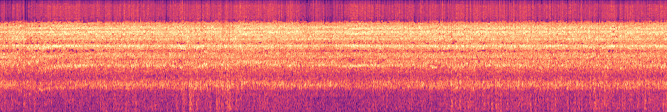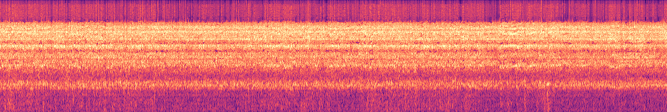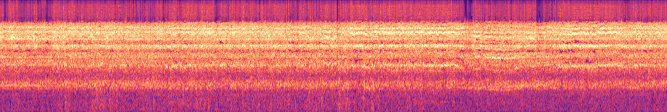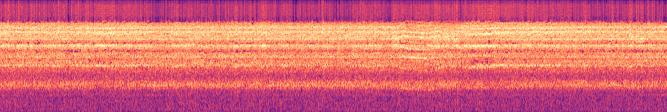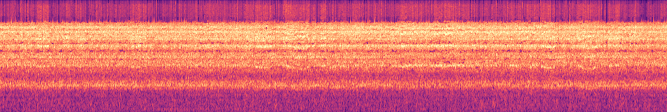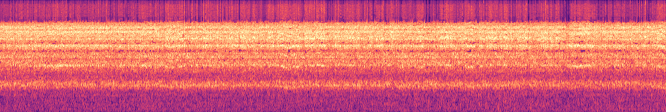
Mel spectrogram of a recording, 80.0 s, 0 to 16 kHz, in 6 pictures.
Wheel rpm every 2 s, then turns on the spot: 200, 230, 250, 230, 230, 230, 220, 220, 230, 230, 230, 230, 230, 230, 230, 230, 230, 210, 220, 220, 230, 230, 230, 230, 220, 230, 230, 230, 230, 230, 230, 230, 230, 230, 230, 230, 230, 230, 230, 230.
none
